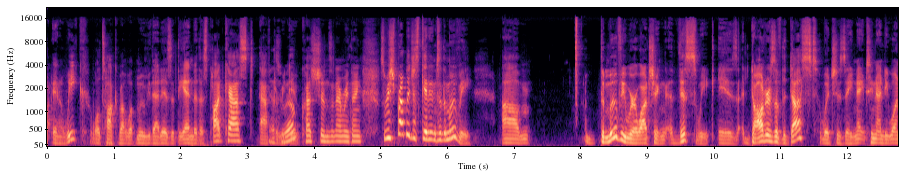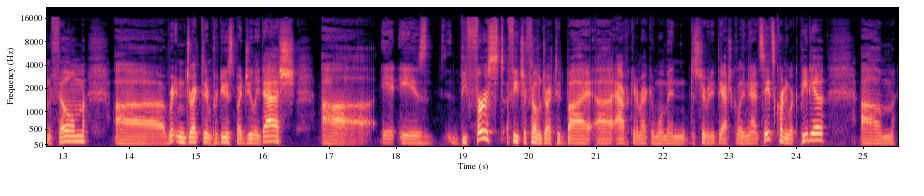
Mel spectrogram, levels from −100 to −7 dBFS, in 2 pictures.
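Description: Nothing in the speech stood out as a technical fault on listening.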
